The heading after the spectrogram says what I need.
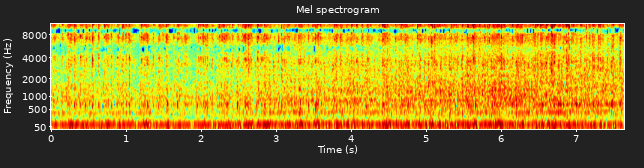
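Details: Farmall tractor (1949 H or 1968 656, unclear which), troubled by fuel problems and cutting out; carburetor adjusted after it hadn't run over 30 seconds, coolant was 2.5 gallons low. Steady, even low rumble, no misses, knocks or hunting; normal idle.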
